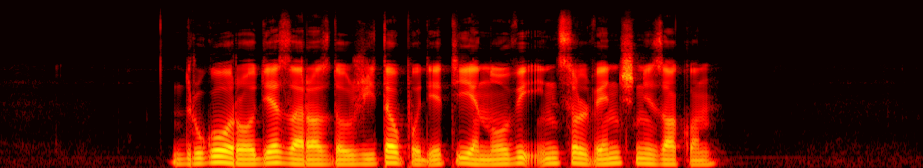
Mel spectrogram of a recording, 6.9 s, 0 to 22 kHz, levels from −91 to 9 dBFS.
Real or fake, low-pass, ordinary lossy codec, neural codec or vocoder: real; 19.8 kHz; none; none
